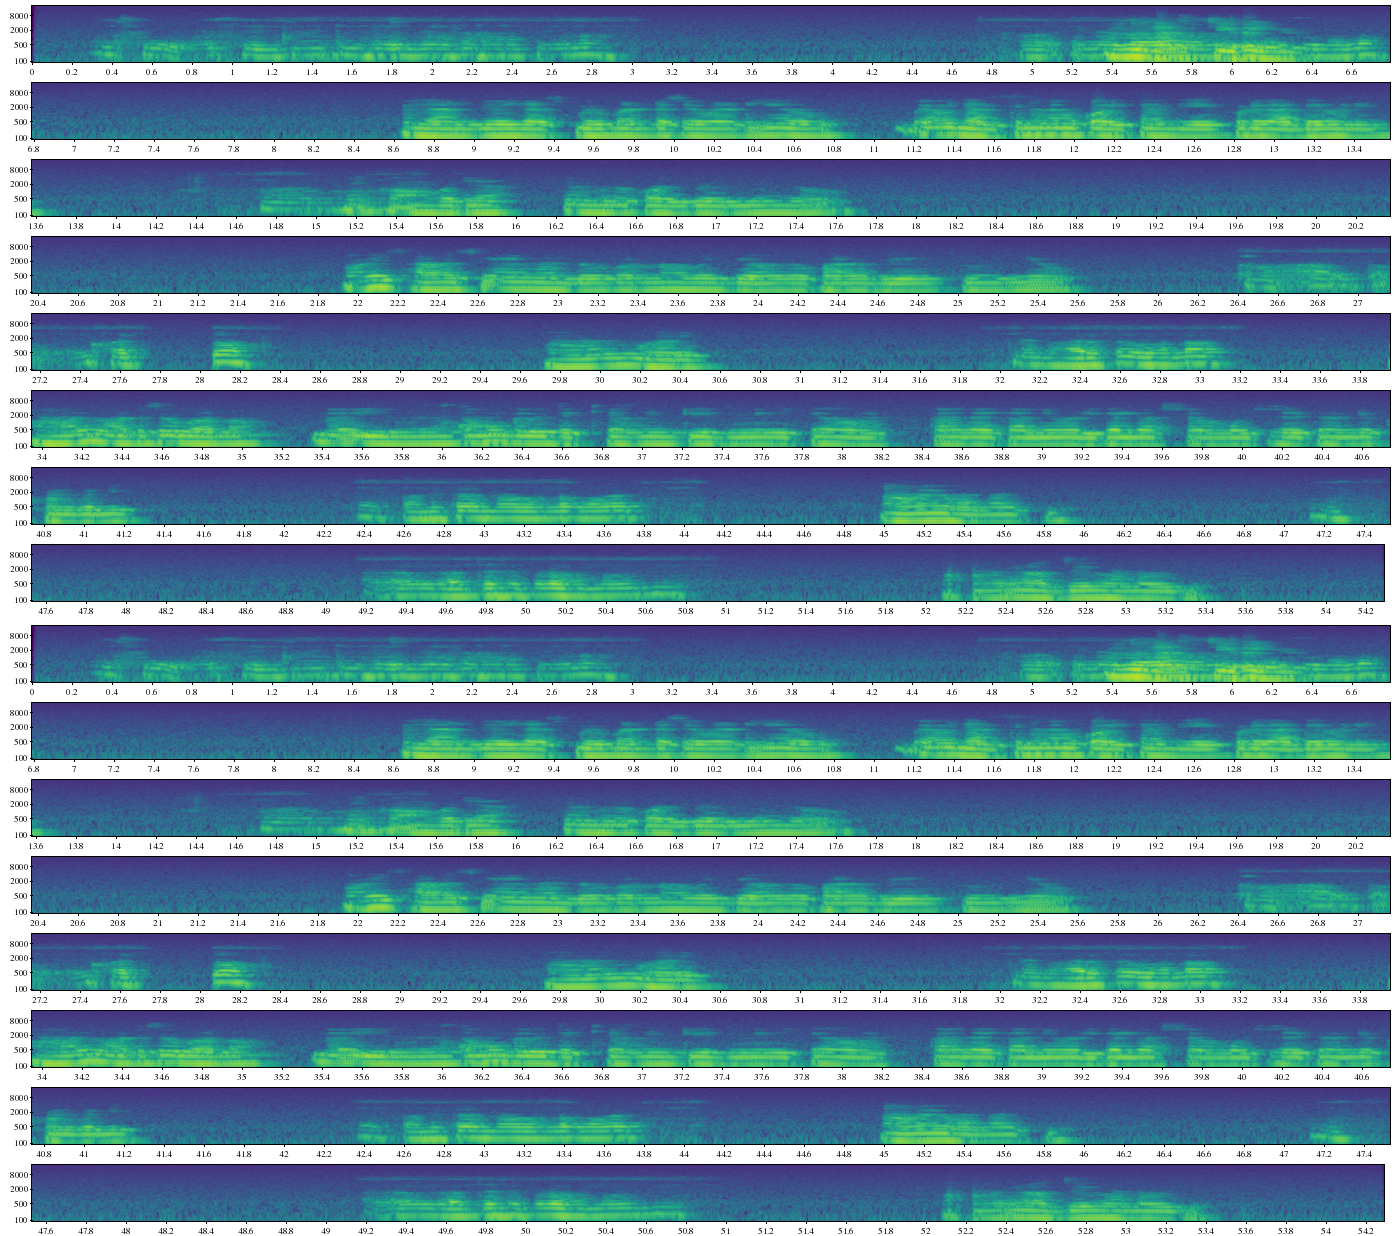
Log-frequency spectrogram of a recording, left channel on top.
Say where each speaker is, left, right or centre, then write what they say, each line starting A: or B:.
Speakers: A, on the left (about 70°); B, on the left (about 25°).
A: ସେ ସେଇ ଜ ହ ଜାର ଟା ଖରାପ ହେଇଗଲ ହଁ। ଏ
B: ଭାଇ ମୁଁ
A: ଦେହ
B: ଜାଣିଛି
A: <unintelligible>
B: ଭାଇ ମୁଁ ଜାଣିଛି ଏଇ ଯାଜପୁର ପାଣିଟା ସେଭଳିଆ ଟିକେ ଆଉ ଏ ମୁଁ ଜାଣିଥିଲି
A: ଆଉ
B: ତମୁକୁ କହିି ଏଇପଟେ ଗାଧେଇବନି ଏ
A: ହଁ
B: କଣ କରିବା। ଏ ମୁଁ ତ କହିପାରିଲିନି ଆଉ। ହଁ ଏଇ ଛାଡ ଏଇ ମନ ଦୁଃଖ କର ନା ଏ ଦେହ ଖରାପ ହେଇଯାଇଛି ଆଉ।
A: ହଁ ଆଉ ତ ଘର
B: ହଁ ଭାଇ ମୁଁ ଘରେ।
A: ନା ଘରେ ସବୁ ଭଲ?
B: ହଁ ଏଇ ଘରେ ସବୁ ଭଲ ନାଇ ମୁଁ
A: ସ୍ୱାମୀ
B: ତମକୁ କେବେ ଦେଖି <unintelligible> କାଲି ମେଡିକାଲ ର ଆସିବା କଛି ସେଥିପାଇଁ ଟିକେ ଫୋନ କଲି।
A: ସମୀତଙ୍କ ଦେହ ଭଲ ଭଲ ଅଛି?
B: ହଁ ଏଇ ଭଲ ଅଛି।
A: ହୁଁ। ଆଉ ରଜ ସେପଡେ ଭଲ ହଉନି?
B: ହଁ ଏଇ ରଜ ବି ଭଲ ହଉଛି।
